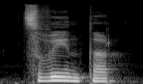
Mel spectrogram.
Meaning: cemetery, graveyard
- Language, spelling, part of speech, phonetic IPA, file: Ukrainian, цвинтар, noun, [ˈt͡sʋɪntɐr], Uk-цвинтар.ogg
